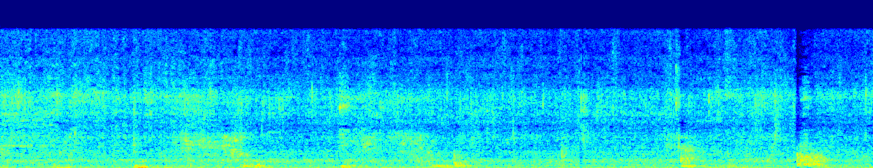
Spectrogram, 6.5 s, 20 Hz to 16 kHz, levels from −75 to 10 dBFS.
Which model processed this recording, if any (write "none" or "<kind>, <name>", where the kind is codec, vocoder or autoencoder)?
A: vocoder, BigVGAN v2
